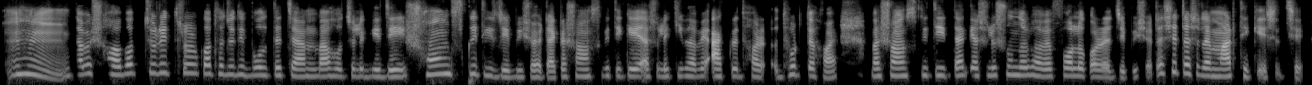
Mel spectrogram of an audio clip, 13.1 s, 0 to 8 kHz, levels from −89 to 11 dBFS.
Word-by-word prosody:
উ - - +5
হুম, 245 -7 +5 0.3
তবে 260 +3 -1
স্বভাব 280 +2 -2
চরিত্রর 310 0 -1
কথা 285 -1 -2
যদি 265 0 -2
বলতে 240 -1 -4
চান 210 -1 +2
বা 210 - +4
হচ্ছে 215 0 -4
হলো 215 0 -2
গিয়ে 205 -1 0
যে 200 - +6 0.3
সংস্কৃতির 275 -3 0
যে 195 - +3
বিষয়টা, 195 -2 -2
একটা 210 +3 -4
সংস্কৃতিকে 220 +1 -2 0.2
আসলে 210 -1 -4
কীভাবে 220 0 -3
আঁকড়ে 220 +1 -6
ধর 205 -2 -2 0.3
ধরতে 245 -4 0
হয়? 175 +1 -2 0.3
বা 220 - +1
সংস্কৃতিটাকে 235 +1 +1
আসলে 240 0 -3
সুন্দরভাবে 245 -4 -3
ফলো 230 -1 +1
করার 205 - +1
যে 175 - 0
বিষয়টা 215 +8 -3
সেটা 325 -3 +1
আসলে 235 -4 +3
মার 215 +1 +8
থেকে 205 - -5
এসেছে। - - +1
230 Hz, 175 wpm, -28 LUFS, 215-260 Hz, 0.3 s, মার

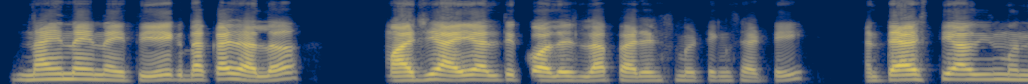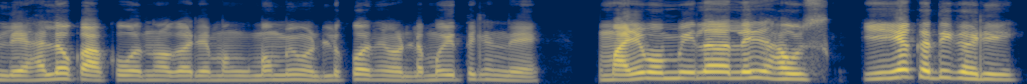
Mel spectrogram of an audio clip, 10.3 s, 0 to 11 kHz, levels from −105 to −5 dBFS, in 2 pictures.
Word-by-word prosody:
नाही, 200 +2 +1
नाही, 210 -1 0
नाही. 180 -3 -2
ती 160 - -2
एकदा 185 -1 -1
काय 210 0 +4
झालं, 175 +2 +1 0.5
माझी 165 +4 +4
आई 170 -1 +6
आली 185 -1 +3
होती 195 - -7
कॉलेजला 165 -1 0
पॅरेन्ट्स 160 0 -4
मीटिंगसाठी 160 -1 -12 0.4
आणि 155 - -10
त्यावेळेस 190 +1 +6
ती - - -2
येऊन 200 0 -1
म्हणली, 185 -2 -5
हॅलो 185 +5 -1
काकू 180 -2 0
अन् 175 -1 -7
वगैरे 170 0 -5
मग, 170 0 -12
मग 170 - -11
मम्मी 185 +1 -9
म्हणली 175 -2 -8
कोण 200 -1 -2
आहे? 180 - -10
म्हटलं 165 -1 -7
मैत्रीण 185 0 -8
आहे. 155 -2 -6 0.4
माझ्या 195 +4 +6
मम्मीला 240 +1 +3
लई 245 +2 +2
हौस 215 -3 0 0.2
की 225 +3 -2
ये 290 - +9
कधी 275 0 +3
घरी. 210 -5 0
185 Hz, 235 wpm, -25 LUFS, 170-210 Hz, 0.5 s, ये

